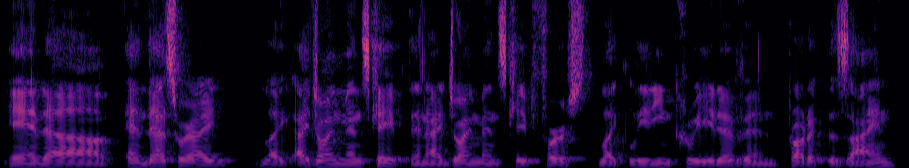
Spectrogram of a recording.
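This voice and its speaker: Brazilian-accented man, relaxed and wry. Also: medium pitch, normal speed. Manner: relaxed, wry, explains with examples. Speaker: marketing executive guest. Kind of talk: onstage fireside chat. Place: conference stage before an audience.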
